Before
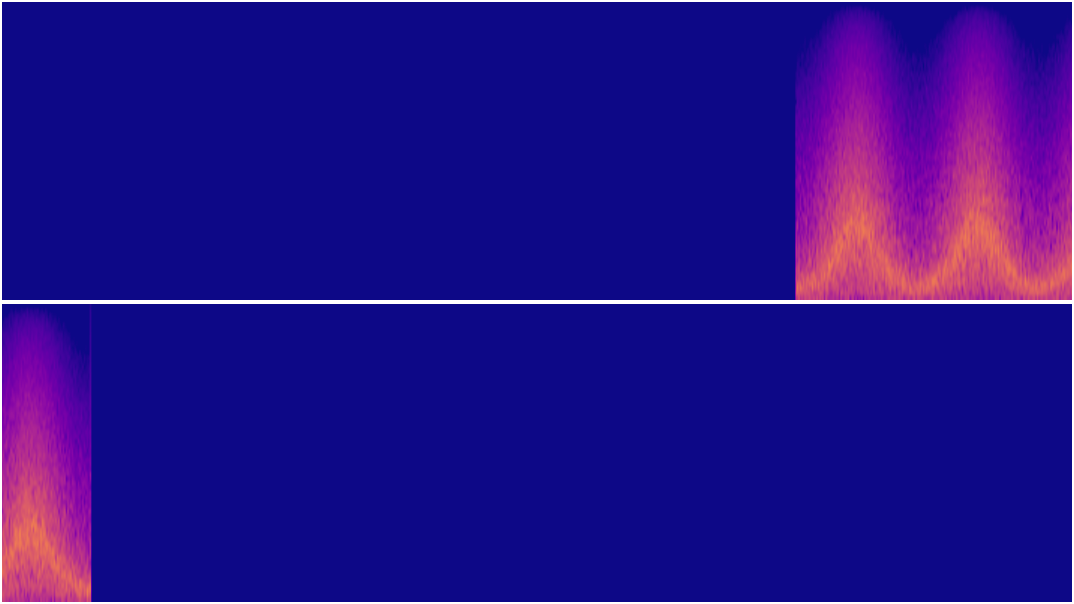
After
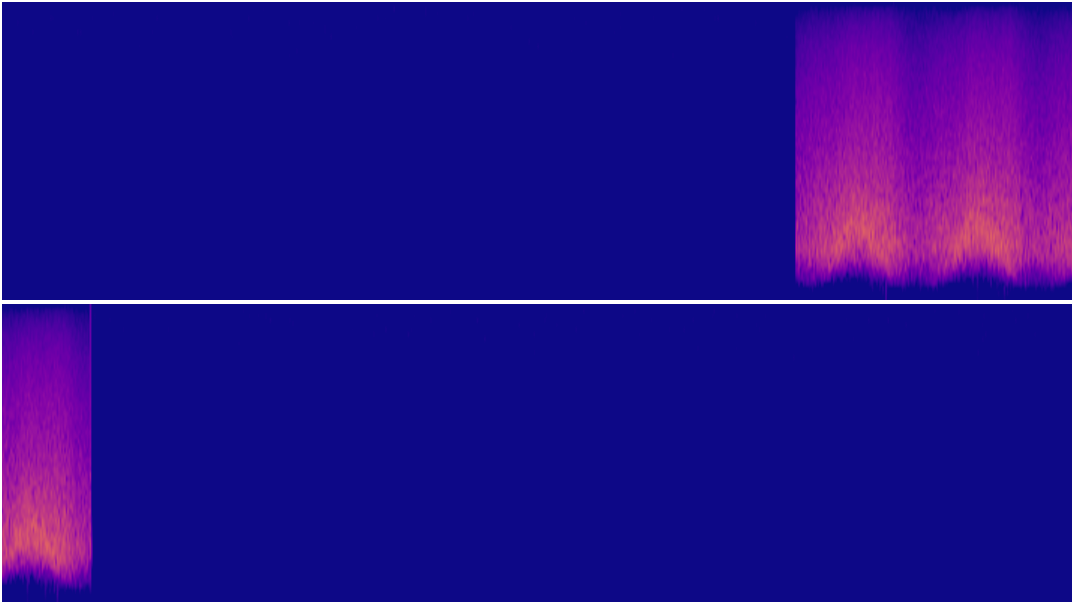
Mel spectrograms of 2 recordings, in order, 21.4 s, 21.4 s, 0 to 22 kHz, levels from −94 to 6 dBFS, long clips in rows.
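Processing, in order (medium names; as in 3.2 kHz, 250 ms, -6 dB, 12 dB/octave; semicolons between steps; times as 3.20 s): steep high-pass 700 Hz 36 dB/octave; treble shelf 5 kHz +10 dB; reverse; compression 5:1, threshold -39 dBFS, peak gain reduction 14.5 dB; reverse; trim +3 dB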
